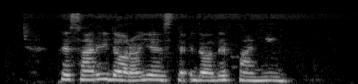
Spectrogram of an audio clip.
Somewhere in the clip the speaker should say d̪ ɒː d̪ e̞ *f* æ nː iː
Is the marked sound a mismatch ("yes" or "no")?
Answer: no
